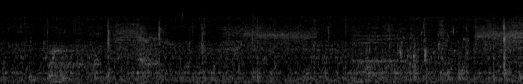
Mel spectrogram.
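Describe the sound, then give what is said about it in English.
Water runs from a bathroom sink tap and is splashed onto a face: a faint, steady trickle with a few soft splashes rising above it. “Without looking, he runs water in the sink and splashes it on his face.”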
